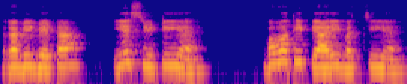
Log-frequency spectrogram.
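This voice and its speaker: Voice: medium pitch, unhurried, natural voice. A voice actor playing a scheming, greedy middle-aged mother-in-law in a story cartoon, with exaggerated storybook delivery. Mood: sweet, polite. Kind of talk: Hindi moral story cartoon dialogue.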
